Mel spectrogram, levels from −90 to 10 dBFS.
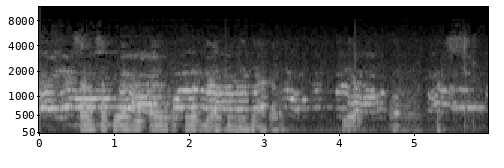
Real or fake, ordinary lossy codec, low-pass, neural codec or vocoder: real; MP3, 32 kbps; 10.8 kHz; none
